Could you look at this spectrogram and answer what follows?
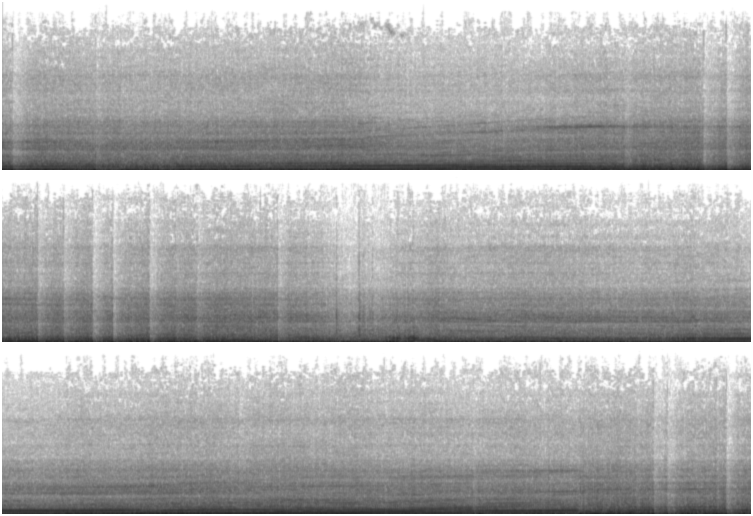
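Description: Suzuki GSX-R sport bike's inline-four engine heard from the rider's seat, with wind rush. The revs climb steadily for several seconds, fall away as the bike slows to low revs about halfway through, then climb again, with a gear change near the end.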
